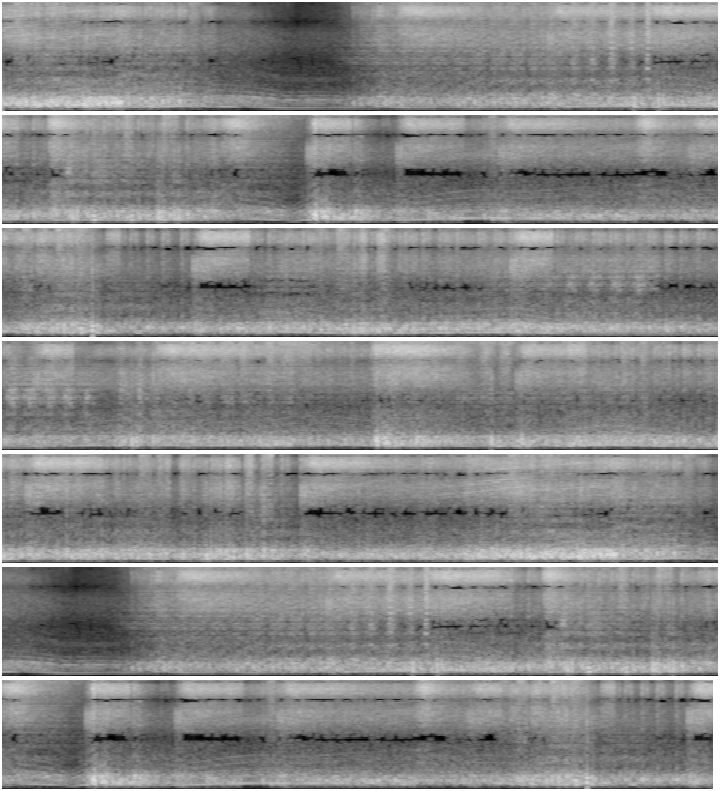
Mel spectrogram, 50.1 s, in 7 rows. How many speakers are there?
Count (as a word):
zero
